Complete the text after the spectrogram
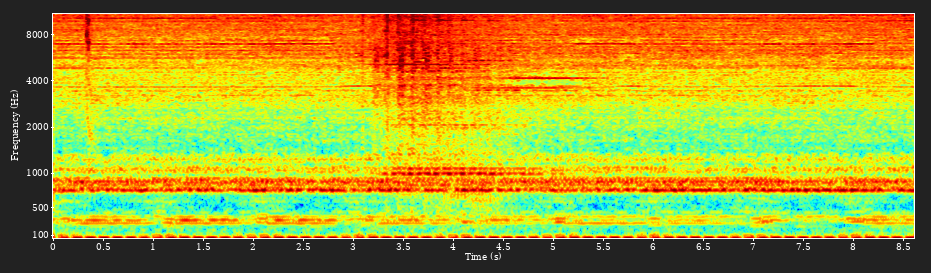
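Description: A man talks quietly into a microphone.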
